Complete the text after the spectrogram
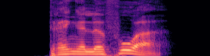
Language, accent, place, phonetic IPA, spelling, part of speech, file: German, Germany, Berlin, [ˌdʁɛŋələ ˈfoːɐ̯], drängele vor, verb, De-drängele vor.ogg
- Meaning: inflection of vordrängeln: 1. first-person singular present 2. first-person plural subjunctive I 3. third-person singular subjunctive I 4. singular imperative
